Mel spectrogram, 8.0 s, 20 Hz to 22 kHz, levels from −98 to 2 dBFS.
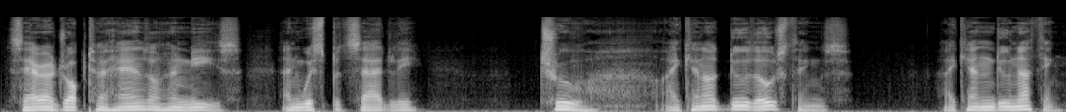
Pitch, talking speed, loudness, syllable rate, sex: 100 Hz, 145 wpm, -19 LUFS, 5.0 syllables/s, male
